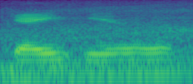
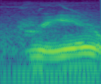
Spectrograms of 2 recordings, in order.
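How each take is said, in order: First: The word is said as gay ear. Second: The word is said as groo-yair.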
